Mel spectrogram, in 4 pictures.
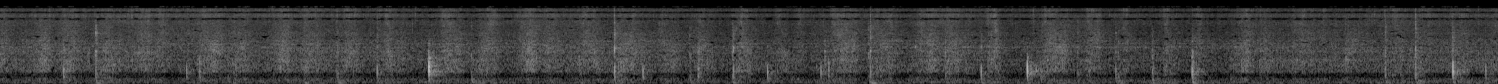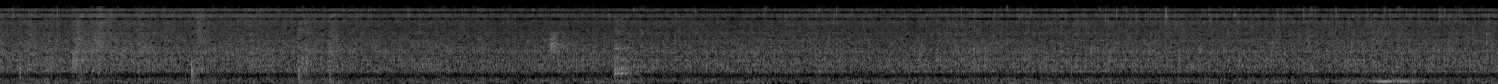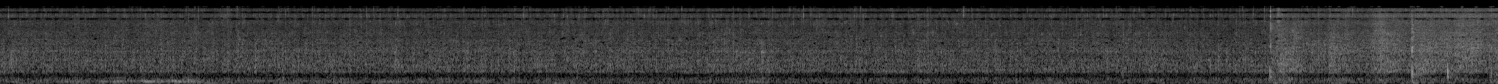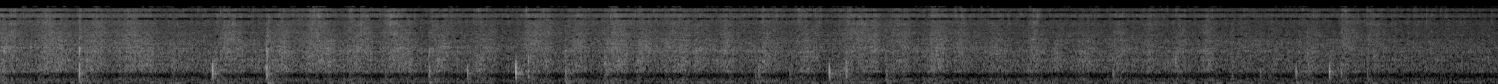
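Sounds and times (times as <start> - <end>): wooden spatula scraping a pan: 0.0 - 18.6, 42.6 - 59.0
meat sizzling in a wok: 0.0 - 59.9.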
